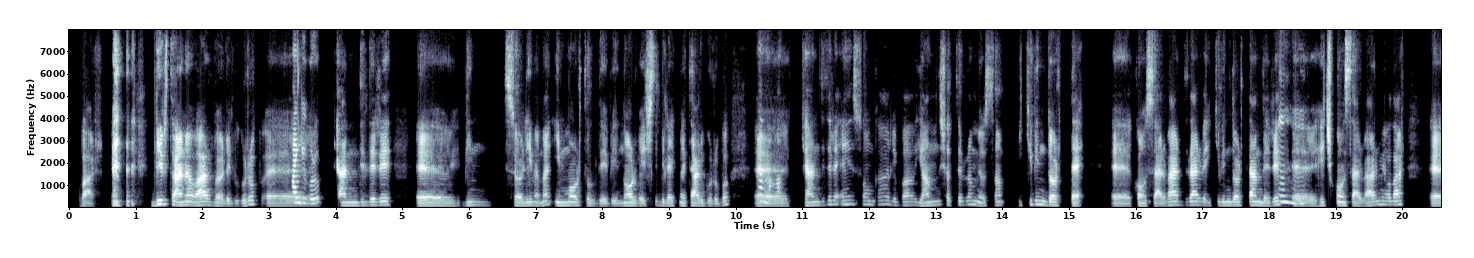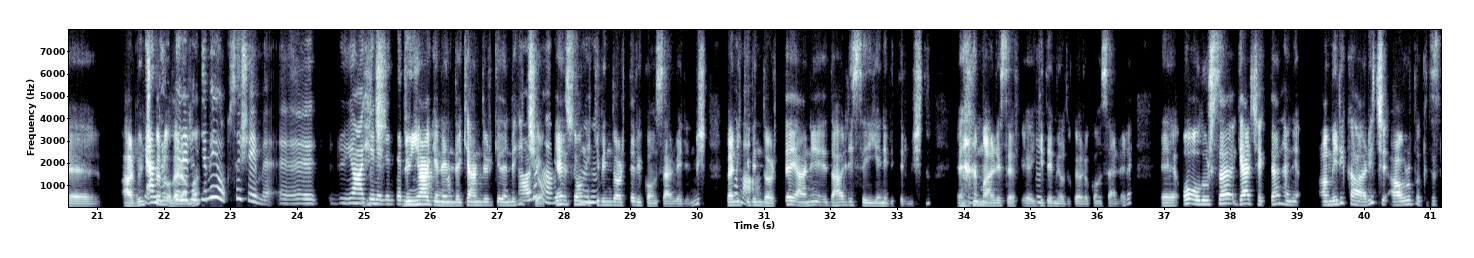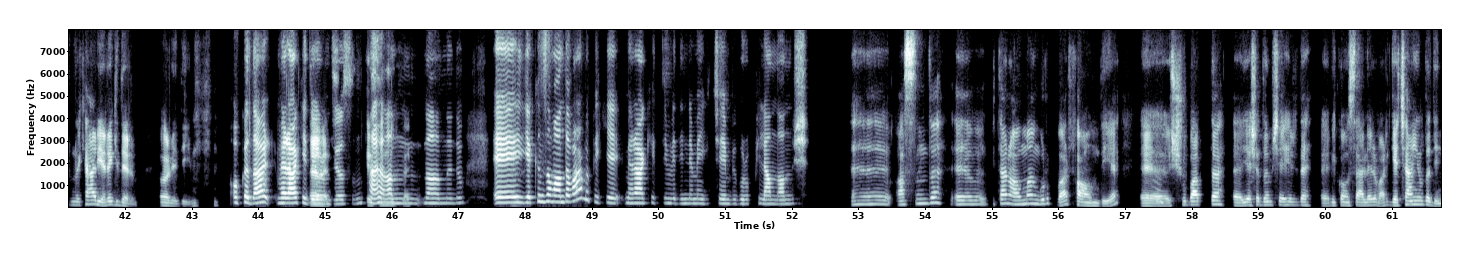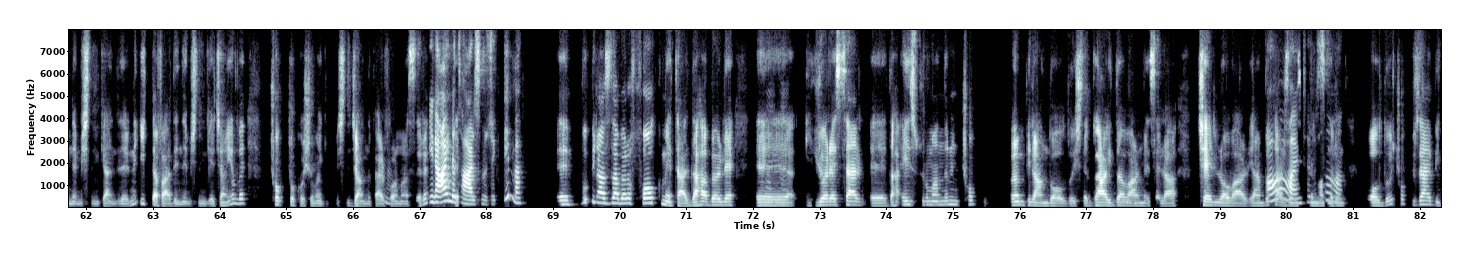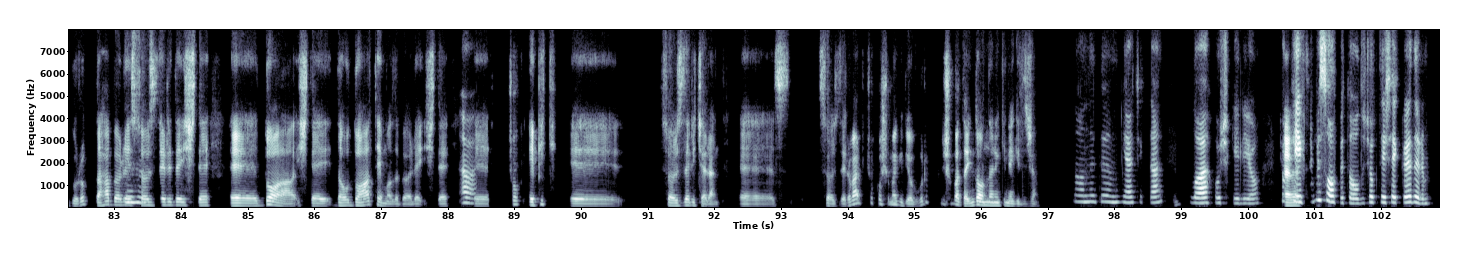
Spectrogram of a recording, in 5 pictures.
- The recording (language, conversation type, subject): Turkish, podcast, Bir konser deneyimi seni nasıl değiştirir veya etkiler?
- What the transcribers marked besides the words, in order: chuckle; chuckle; chuckle; tapping; other background noise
